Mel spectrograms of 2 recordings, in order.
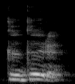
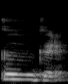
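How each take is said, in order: First: Guguru with the first gu cut short; short vowel. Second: Guguru as guuguru, first vowel held; long vowel. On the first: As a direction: model slangy Guguru without the long vowel. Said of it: "It becomes". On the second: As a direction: model Guguru with a stretched guu. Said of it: "long vowel sound". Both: Shown as a demonstration.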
